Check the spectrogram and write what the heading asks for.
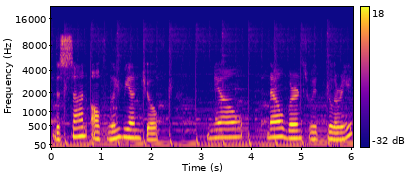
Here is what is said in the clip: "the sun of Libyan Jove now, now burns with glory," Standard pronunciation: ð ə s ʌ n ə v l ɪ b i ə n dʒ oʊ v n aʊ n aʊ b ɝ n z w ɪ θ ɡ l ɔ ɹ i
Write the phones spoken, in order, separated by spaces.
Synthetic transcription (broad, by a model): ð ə s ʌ n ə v l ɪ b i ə n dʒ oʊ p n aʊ n aʊ b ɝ n s w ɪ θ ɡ l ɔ ɹ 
